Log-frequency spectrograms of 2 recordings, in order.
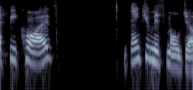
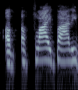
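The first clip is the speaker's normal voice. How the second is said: usual speaking voice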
